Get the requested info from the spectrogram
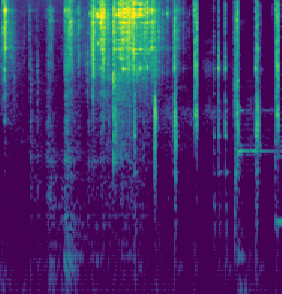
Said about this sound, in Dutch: Even kijken hoor, de sleutel. Oh jongens, dat is zo'n grote sleutelbos.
